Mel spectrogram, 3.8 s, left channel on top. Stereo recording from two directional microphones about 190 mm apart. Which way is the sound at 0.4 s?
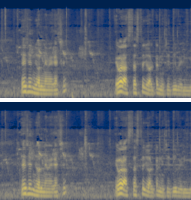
30° left (ahead or behind).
